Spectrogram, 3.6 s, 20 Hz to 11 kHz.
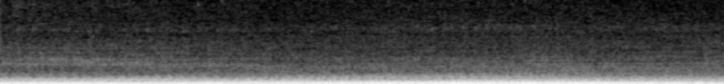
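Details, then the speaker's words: Lowered Infiniti G35 sedan automatic in 4th-gear limp mode, front brake solenoid code in the valve body. Steady high engine drone while moving, revs hanging, no shift change. Transmission not upshifting, engine revving high. "See, now it's doing it again. It's tripping, like how I was describing."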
